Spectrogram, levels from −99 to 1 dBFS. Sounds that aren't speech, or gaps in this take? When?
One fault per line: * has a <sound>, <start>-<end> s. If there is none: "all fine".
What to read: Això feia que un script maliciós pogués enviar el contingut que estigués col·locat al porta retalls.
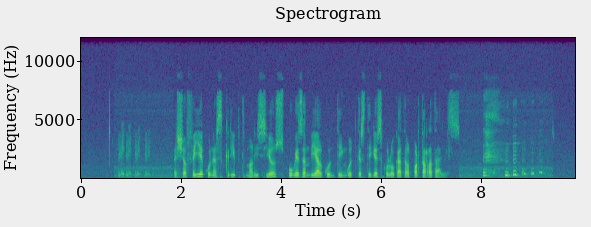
* has a laugh, 0.7-1.4 s
* has a laugh, 8.0-9.3 s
